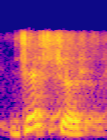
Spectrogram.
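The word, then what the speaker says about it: gesture: यहाँ पर जो बच्चों जी है वो जे की तरह साउंड करेगा, जैसे हमने जनरेट में बोला था, राइट। जी जो है वो जे की तरह साउंड करेगा और जो टी है वो CHO की तरह साउंड करेगा, जेस्चर। ओके, जेस्चर्ड, जेस्चर्ड।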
